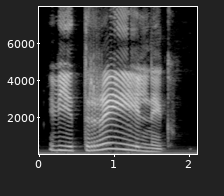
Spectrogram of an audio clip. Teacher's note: Падає наголос на другий склад.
